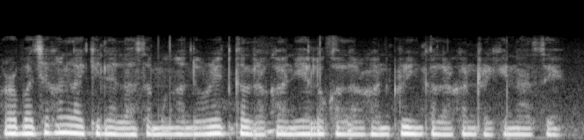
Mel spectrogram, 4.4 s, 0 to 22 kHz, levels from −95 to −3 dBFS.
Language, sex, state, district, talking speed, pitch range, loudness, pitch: Nagamese, female, Nagaland, Dimapur, 315 wpm, 175-190 Hz, -14 LUFS, 180 Hz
